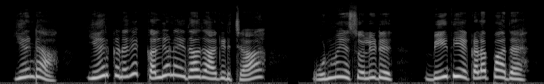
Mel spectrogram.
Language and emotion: Tamil, fearful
